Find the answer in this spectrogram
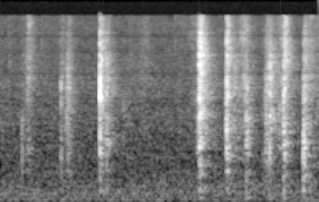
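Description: Tarot deck being shuffled by hand: a run of sharp card clicks and snaps, sparse at first and coming thick and fast in the second half.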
